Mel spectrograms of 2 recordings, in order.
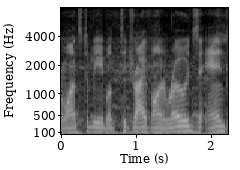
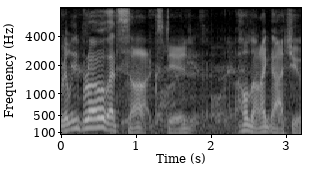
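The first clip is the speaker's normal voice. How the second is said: put-on laid-back stoner-bro talk. Narrator voicing an apartment resident answering the buzzer, stoner dude voice. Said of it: "it's like some kind of like stoner dude".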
